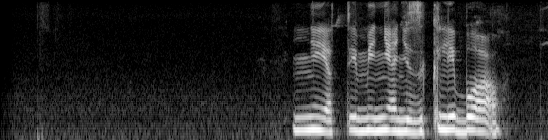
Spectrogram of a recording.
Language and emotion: Russian, angry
